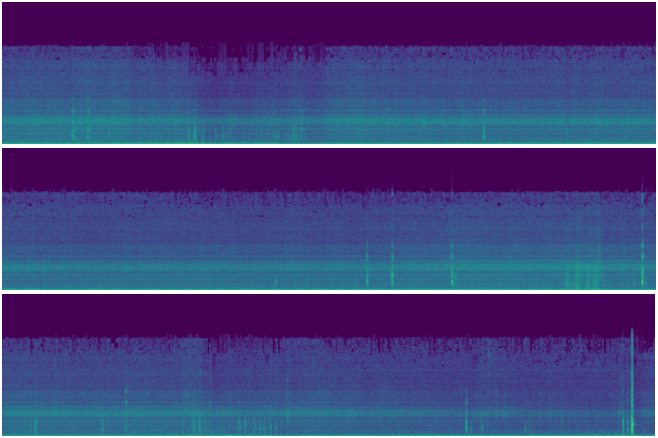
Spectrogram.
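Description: Car driving at road speed, heard from inside the cabin: a steady low rumble of engine and tyres on pavement. A brief rattle comes about two-thirds of the way through.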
